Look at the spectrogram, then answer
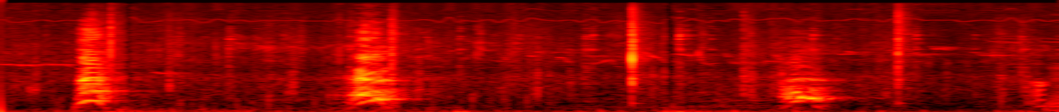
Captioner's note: dogs barking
